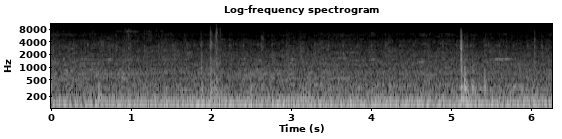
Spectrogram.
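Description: Car engine running with a steady low rumble, and a couple of light clicks about two and five seconds in.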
